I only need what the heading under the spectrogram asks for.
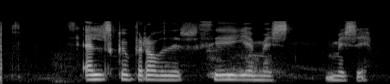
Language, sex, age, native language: Icelandic, female, 10, Icelandic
